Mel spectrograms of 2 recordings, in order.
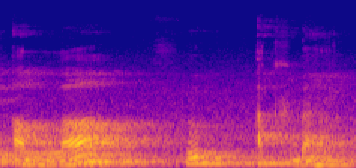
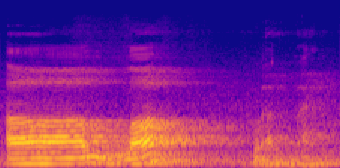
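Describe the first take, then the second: First: The vowel after the l in Allah is long. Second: The opening A of Allah is drawn out long. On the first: God is the greatest. The speaker calls it right. "lamnya itu dipanjangkan. Allah ditasdid, Akbarnya pendek" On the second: It becomes a question of whether God is great. The speaker calls it wrong. "alifnya dipanjangkan"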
